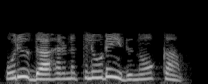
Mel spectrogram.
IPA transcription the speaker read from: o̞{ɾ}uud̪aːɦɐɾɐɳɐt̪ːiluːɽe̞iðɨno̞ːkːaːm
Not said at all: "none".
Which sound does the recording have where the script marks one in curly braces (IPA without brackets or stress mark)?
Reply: ɾ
